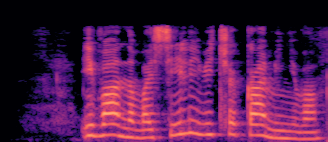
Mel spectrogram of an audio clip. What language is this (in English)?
Russian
